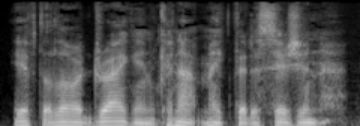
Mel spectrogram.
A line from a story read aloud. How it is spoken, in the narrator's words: Aram said quietly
